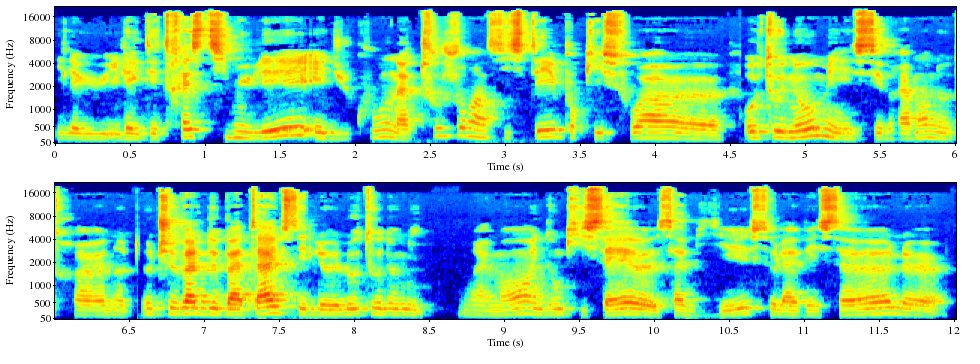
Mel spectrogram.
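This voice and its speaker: A woman from the Paris region in her thirties, telling her family story as a podcast guest, with frequent pauses and fillers. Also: low voice, dark tone, roomy sound. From Paris region, France. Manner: hesitant, many "euh" fillers and restarts. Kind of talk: podcast interview, personal testimony.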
